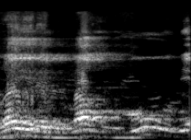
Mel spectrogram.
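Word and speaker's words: غير المغضوب: Kemudian jelas hurufnya, jangan ghairil maghdubi dibaca hilang. Apa ini maghdubi? Ya, yang betul ghairil maghdubi alaihim waladhdallin, seperti itu.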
